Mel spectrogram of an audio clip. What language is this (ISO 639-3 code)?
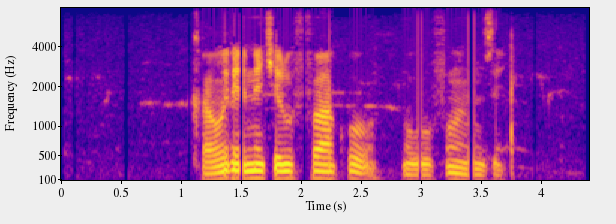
lug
